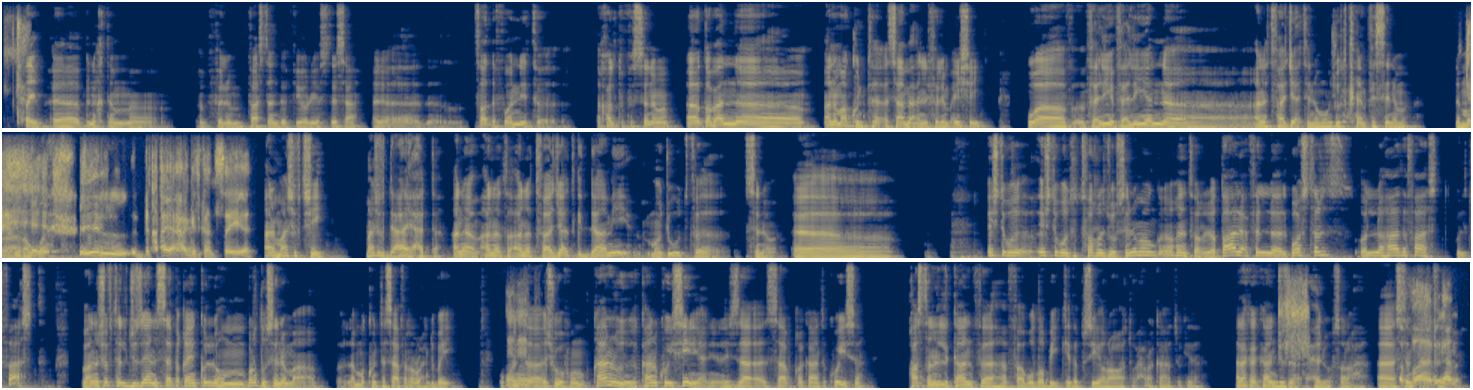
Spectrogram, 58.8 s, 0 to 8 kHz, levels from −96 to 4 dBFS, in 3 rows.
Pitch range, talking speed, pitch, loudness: 125-160 Hz, 115 wpm, 135 Hz, -21 LUFS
